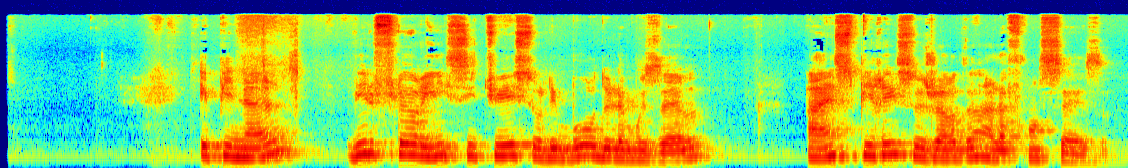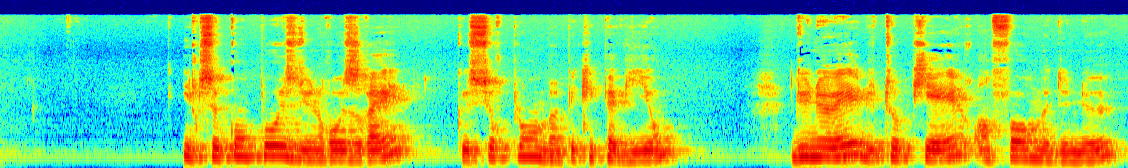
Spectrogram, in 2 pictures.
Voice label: french; garden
